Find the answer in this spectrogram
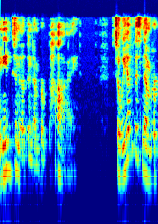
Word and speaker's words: pi: is p i for pi but i put the note it's pronounced pi like like pie that you eat or anything like that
